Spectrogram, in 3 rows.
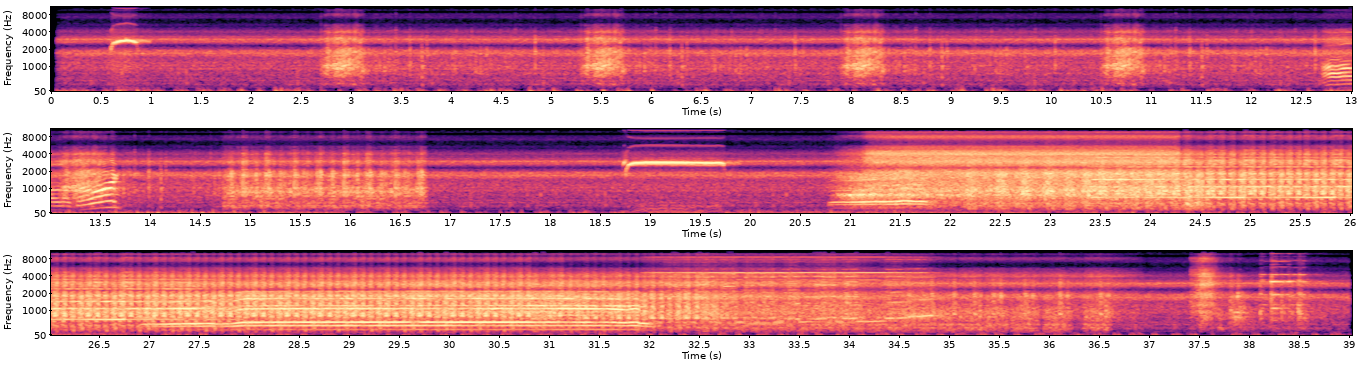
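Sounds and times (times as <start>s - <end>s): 
Shay locomotive on a forest railway: 0.0s - 39.0s.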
